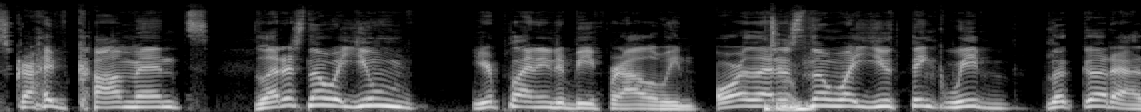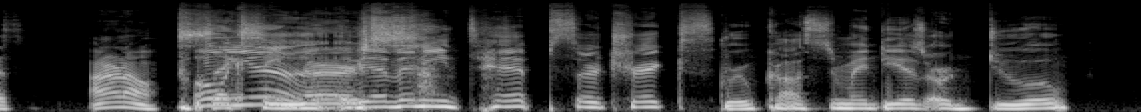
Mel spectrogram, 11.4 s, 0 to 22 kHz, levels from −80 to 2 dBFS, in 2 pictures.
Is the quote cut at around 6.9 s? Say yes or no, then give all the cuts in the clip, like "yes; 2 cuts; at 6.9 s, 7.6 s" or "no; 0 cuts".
no; 3 cuts; at 1.3 s, 3.5 s, 9.3 s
